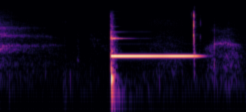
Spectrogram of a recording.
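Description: A bright ding-dong-dang correct-answer chime rings out loudly after a quiet, murky start. One struck tone sustains for over a second, then a second strike ends it, with no one talking.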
